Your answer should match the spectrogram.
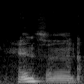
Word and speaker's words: Henson: Now, Taraji P. Hence, what's her name? Taraji P. – Henson. – Okay. I said it wrong.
